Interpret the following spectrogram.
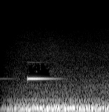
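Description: Steady low rumble of a car driving in town traffic, heard from inside the cabin. A faint thin high tone sounds about half a second in and fades before the middle.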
